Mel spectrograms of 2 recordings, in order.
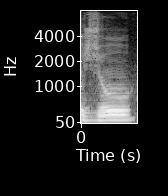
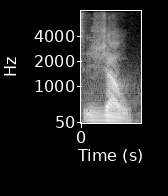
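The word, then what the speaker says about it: جَوْ: Let's look at one more example, the word jaw. Here we see jim, the letter jim with a fatha followed by waw and a sukoon. It's not ju, it's jaw.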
